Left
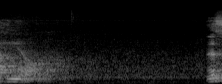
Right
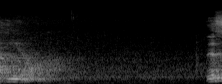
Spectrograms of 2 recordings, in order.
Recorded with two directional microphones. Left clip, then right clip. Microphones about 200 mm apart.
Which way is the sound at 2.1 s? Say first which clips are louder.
Right 1 dB; centre (ahead or behind).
